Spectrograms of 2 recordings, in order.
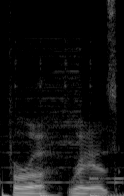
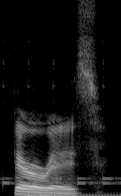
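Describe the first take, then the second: First: It is said slower in a sultry voice. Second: It is said in a plain, normal voice.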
